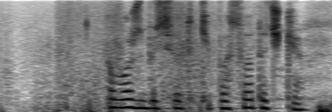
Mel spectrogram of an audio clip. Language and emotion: Russian, neutral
